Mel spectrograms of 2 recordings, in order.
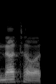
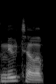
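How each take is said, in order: First: The first syllable sounds like the word 'nut'. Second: The first syllable does not sound like 'nut'. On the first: It matches the hazelnut in the spread. "but it should be Nutella because it's ha-" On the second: This is how most people say it. "everyone says Nutella"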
